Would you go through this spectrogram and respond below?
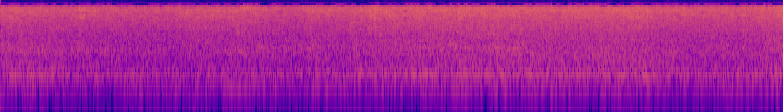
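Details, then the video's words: Bees producing a continuous low buzzing hum, slightly pulsing and wavering, with a brighter higher whine surfacing in the second half. "bee buzzing sound - zumbido de abelha"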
